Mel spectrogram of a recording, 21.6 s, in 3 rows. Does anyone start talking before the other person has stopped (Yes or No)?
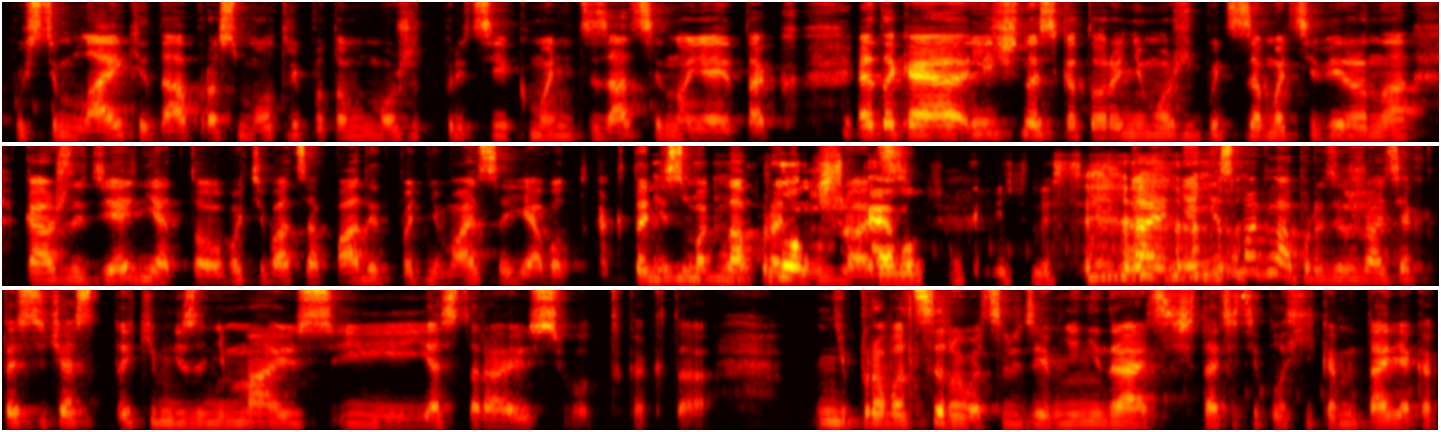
Yes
